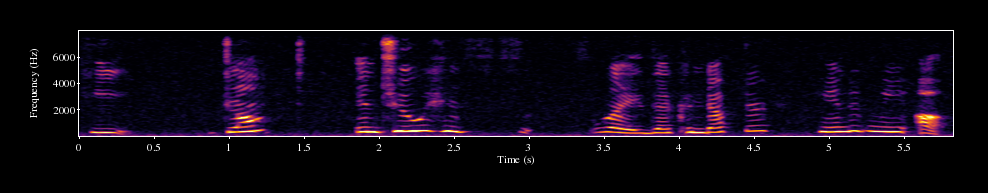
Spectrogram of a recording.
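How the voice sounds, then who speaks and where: A woman's voice: very high voice, slow pace, fairly bright tone, rough recording. A teenage girl reading scripted storybook narration in a school radio play.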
